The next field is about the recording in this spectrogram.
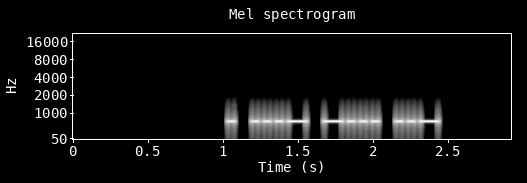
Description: Morse code, heard as a keyed tone, about 30 wpm, 700 Hz. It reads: EVBU
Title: All Cut Numbers - 4-Digit 30wpm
